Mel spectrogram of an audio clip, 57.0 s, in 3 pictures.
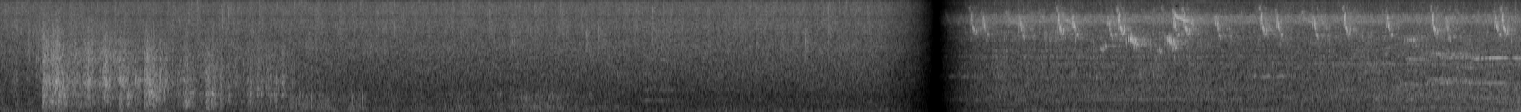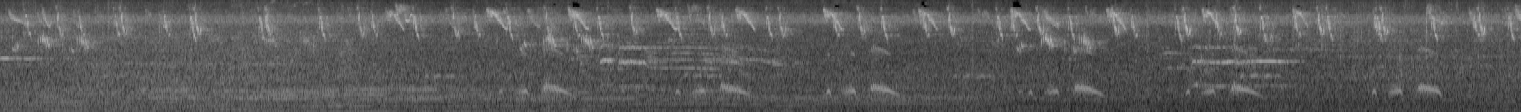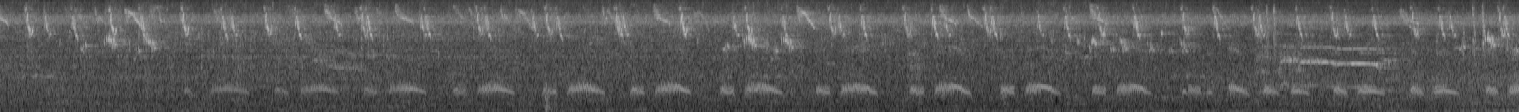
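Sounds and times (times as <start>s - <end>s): small birds chirping: 35.2s - 57.0s.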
